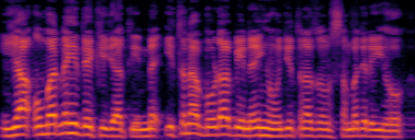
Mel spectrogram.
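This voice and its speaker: Storybook: man reads a soft-spoken, scheming older husband, slow and quiet, slightly distant mic. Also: on the high side, steady tone, highs cut off, lightly acted. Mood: quiet, persuasive. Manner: slow, quiet, measured speech. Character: older widowed man, calm and manipulative.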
